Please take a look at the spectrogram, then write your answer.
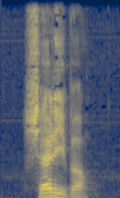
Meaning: to drink
- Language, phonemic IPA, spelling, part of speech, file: Arabic, /ʃa.ri.ba/, شرب, verb, Ar-شرب.ogg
